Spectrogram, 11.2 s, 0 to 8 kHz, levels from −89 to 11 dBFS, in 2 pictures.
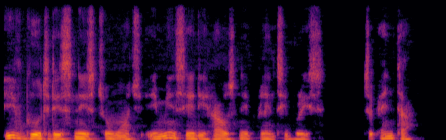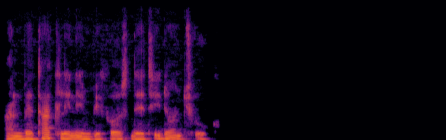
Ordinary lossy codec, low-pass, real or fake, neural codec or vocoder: none; none; real; none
